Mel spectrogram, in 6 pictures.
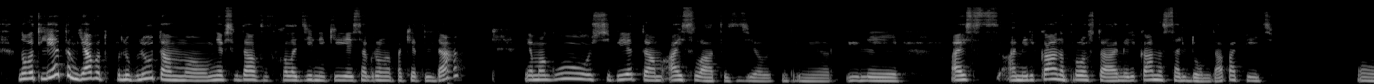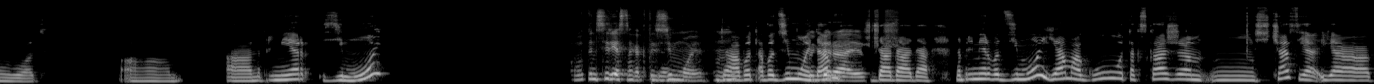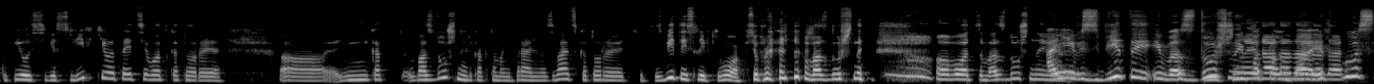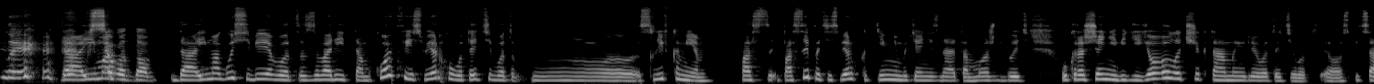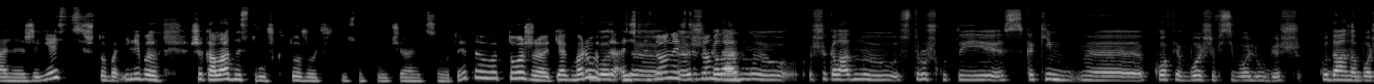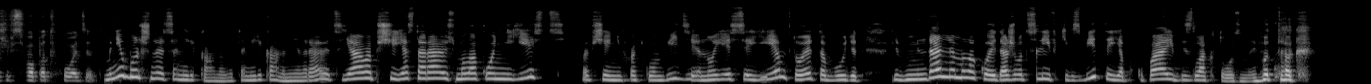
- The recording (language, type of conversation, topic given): Russian, podcast, Какой у вас утренний ритуал за чашкой кофе или чая?
- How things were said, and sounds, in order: tapping; laughing while speaking: "правильно, воздушные"; chuckle; other background noise; laughing while speaking: "Вот так"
